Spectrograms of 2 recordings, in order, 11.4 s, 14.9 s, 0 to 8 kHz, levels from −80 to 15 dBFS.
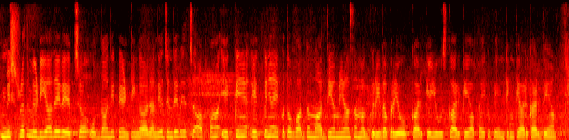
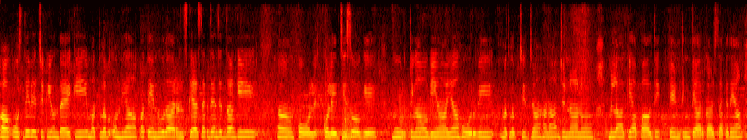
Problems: constant background noise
